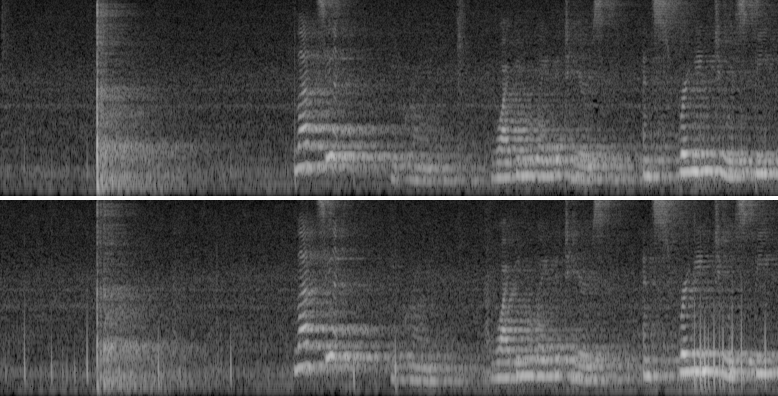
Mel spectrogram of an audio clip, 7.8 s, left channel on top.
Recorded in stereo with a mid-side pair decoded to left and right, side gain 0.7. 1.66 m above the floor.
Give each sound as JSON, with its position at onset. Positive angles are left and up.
{"t": 1.0, "sound": "a clap", "azimuth_deg": 35, "distance_m": 3.5}
{"t": 2.9, "sound": "a woman speaking", "azimuth_deg": -5, "distance_m": 3.0}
